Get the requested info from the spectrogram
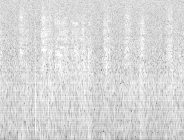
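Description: Marker pen writing on a whiteboard: a run of short, faint scratching strokes as the words are written out.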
